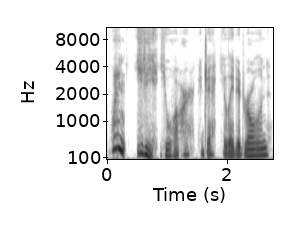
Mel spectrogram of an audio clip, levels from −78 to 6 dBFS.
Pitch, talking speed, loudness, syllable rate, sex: 185 Hz, 150 wpm, -18 LUFS, 6.0 syllables/s, female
